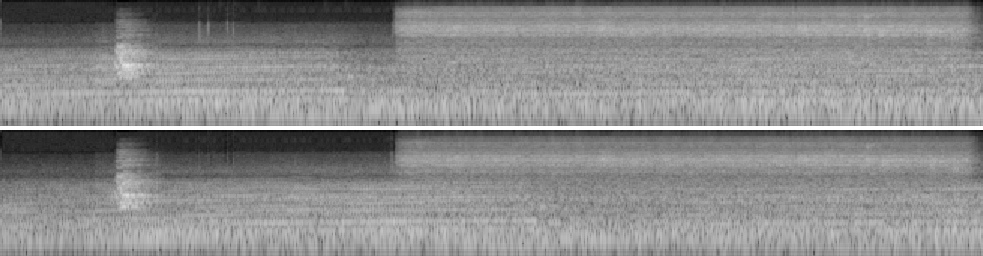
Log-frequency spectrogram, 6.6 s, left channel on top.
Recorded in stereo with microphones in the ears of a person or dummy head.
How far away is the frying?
About 8.5 m.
